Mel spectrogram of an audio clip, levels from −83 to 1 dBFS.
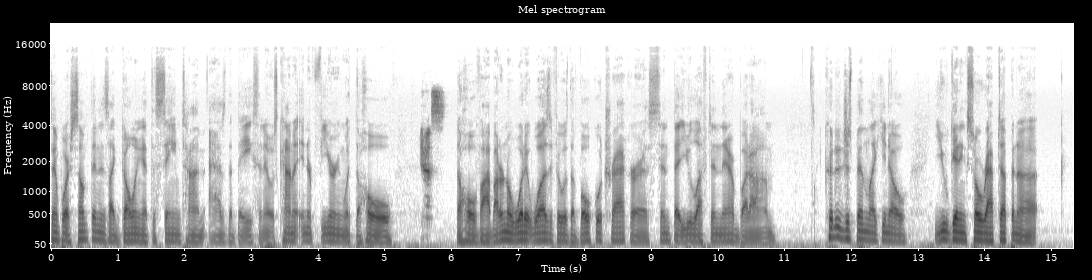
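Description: From start to finish, a steady, thin buzz sits under the speech, pitched at 100 Hz and rich in harmonics, around 35 dB below the speech level. This is DECT cordless phone buzz: a DECT handset or base station nearby transmits a brief radio burst every 10 ms, and the recording's audio circuitry rectifies those bursts, turning the 100 Hz burst rate into an audible tone with a comb of overtones.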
